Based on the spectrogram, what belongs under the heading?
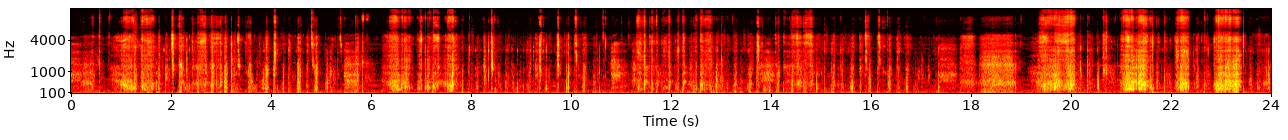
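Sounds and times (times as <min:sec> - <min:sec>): slurping noodles: 0:18.2 - 0:23.4.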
